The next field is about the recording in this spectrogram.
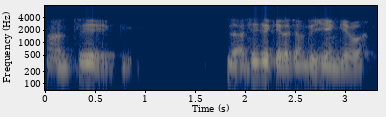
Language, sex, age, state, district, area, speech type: Manipuri, male, 18-30, Manipur, Kangpokpi, urban, conversation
